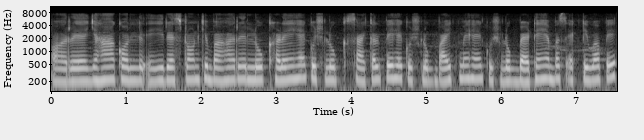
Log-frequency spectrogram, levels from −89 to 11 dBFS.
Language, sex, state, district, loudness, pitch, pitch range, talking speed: Hindi, female, Uttar Pradesh, Muzaffarnagar, -16 LUFS, 210 Hz, 205-225 Hz, 205 wpm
